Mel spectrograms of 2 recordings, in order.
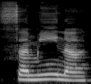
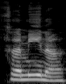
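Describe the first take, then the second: First: The first consonant is a plain 's' sound. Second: The first consonant is a soft 'th' sound. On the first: It means fat. The speaker calls it wrong. "सा के बजाय सीन के साथ पढ़ा जाए" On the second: It means something precious. The speaker calls it right. "सा के साथ जो तीन नुक्ते वाला है ना, उसको उसके साथ पढ़ा है"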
